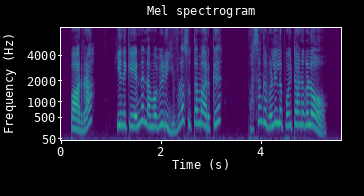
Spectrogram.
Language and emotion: Tamil, surprised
